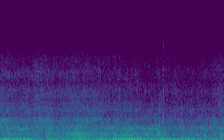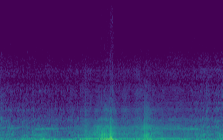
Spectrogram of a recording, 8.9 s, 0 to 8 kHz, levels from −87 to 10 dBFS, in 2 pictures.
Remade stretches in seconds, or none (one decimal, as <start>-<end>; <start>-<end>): 6.1-8.3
